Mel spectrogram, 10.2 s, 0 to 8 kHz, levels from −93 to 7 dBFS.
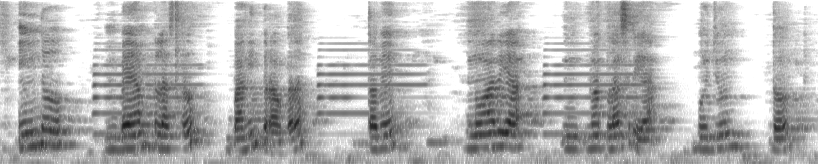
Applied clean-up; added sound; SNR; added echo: classical method WPE with log-MMSE.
